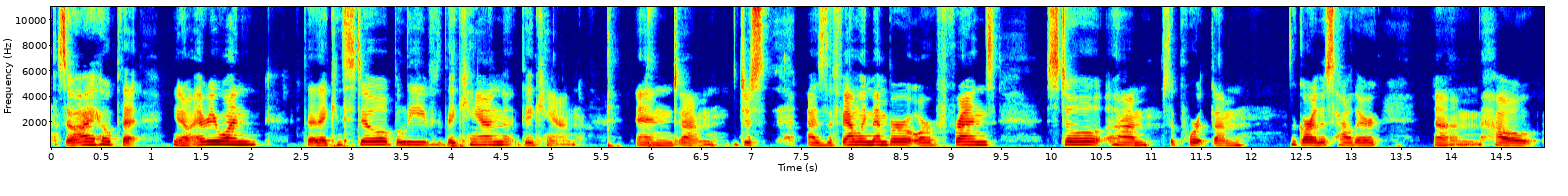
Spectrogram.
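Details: Residual aphasia in a female stroke survivor, 26 years after the stroke; her aphasia was originally global, with inability to read, speak, understand or write, and improved gradually over time.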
